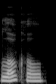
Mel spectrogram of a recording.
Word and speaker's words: LOCLE: is local is pronounced the website is pronounced local but the spelling is a little different yeah it's w WL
